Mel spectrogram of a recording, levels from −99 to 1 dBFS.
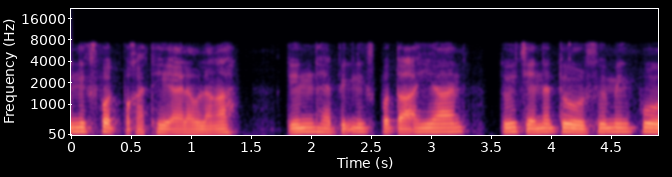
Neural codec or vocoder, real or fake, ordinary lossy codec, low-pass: none; real; Opus, 32 kbps; 7.2 kHz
